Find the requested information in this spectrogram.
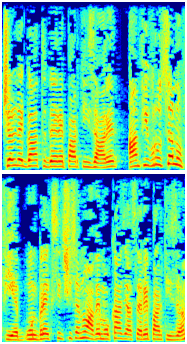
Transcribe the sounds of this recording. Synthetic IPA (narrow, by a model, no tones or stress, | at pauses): t͡ʃe̞lːe̞ɡat̪d̪e̞ɾe̞part̪izaɾe̞amfivɾut̪sənufije̞unbɾe̞ksit̪ʃisənuave̞mo̞kazijasəɾe̞part̪izəm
